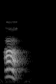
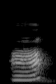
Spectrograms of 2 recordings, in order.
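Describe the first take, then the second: First: The pitch drops sharply and forcefully. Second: The pitch rises without dipping first. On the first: "langsung dihentak aja" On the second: "naik tapi dia nggak turun, nggak berkelok"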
